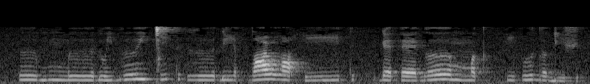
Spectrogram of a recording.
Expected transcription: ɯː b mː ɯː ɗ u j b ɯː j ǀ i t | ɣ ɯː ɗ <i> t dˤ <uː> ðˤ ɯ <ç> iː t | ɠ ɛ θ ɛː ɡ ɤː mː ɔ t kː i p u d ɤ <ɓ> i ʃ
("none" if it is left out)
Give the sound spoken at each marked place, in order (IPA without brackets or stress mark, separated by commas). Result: iː, uː, h, ɡ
